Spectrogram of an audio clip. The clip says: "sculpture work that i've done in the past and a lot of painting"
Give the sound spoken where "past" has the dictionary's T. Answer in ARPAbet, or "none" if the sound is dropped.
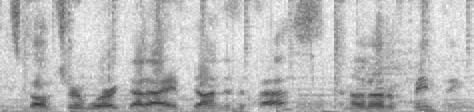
T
